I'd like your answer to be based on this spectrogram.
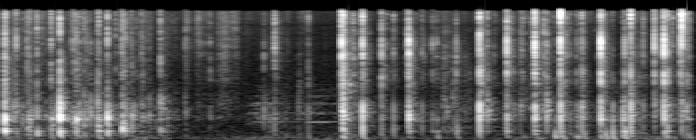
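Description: Fingertips tap and scratch the blue plastic cap and label area of a hollow grey plastic Poliflor furniture polish bottle. Quick, dry, hollow-sounding taps come in rapid runs with a mid-range resonance, broken by a quieter stretch of softer scratching before the tapping resumes.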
